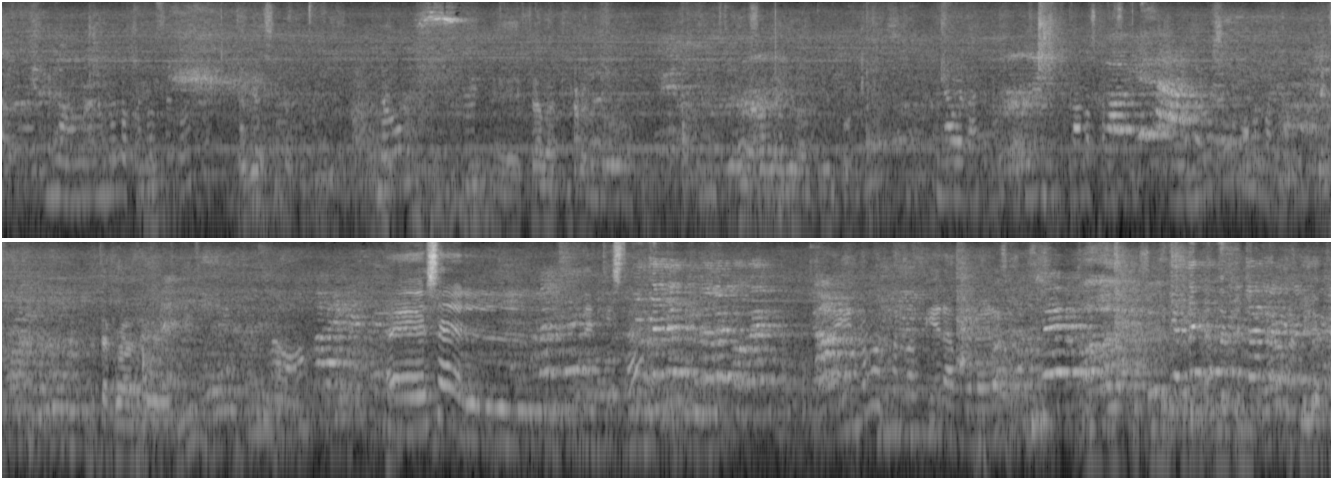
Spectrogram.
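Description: Several boys talk and shout over one another nearby in an echoing room.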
